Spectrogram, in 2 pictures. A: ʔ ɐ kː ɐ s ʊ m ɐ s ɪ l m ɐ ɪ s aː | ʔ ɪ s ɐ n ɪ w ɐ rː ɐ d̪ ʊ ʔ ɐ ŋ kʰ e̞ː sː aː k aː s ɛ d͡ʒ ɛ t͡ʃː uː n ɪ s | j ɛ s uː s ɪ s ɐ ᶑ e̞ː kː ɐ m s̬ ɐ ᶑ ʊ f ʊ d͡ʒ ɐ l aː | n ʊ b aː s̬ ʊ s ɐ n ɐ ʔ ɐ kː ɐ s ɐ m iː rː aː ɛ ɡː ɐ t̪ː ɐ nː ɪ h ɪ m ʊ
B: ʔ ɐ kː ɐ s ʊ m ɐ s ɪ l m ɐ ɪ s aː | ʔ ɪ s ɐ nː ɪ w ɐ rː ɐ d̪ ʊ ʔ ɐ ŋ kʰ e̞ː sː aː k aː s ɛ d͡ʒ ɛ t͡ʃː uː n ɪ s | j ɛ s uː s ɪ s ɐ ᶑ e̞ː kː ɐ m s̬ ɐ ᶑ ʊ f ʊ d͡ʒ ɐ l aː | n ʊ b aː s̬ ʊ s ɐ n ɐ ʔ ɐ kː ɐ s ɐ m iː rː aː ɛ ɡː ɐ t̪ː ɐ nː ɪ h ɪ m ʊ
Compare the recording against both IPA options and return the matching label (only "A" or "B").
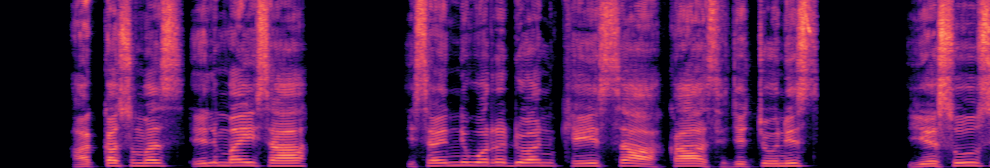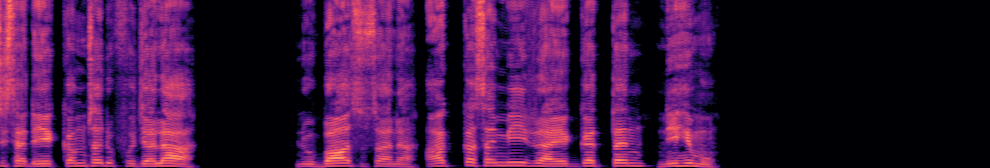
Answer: B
